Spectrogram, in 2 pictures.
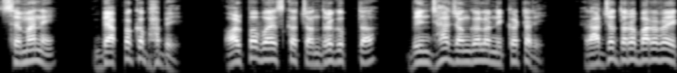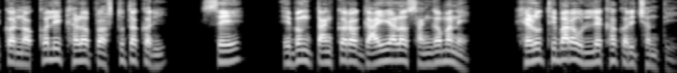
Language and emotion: Odia, neutral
